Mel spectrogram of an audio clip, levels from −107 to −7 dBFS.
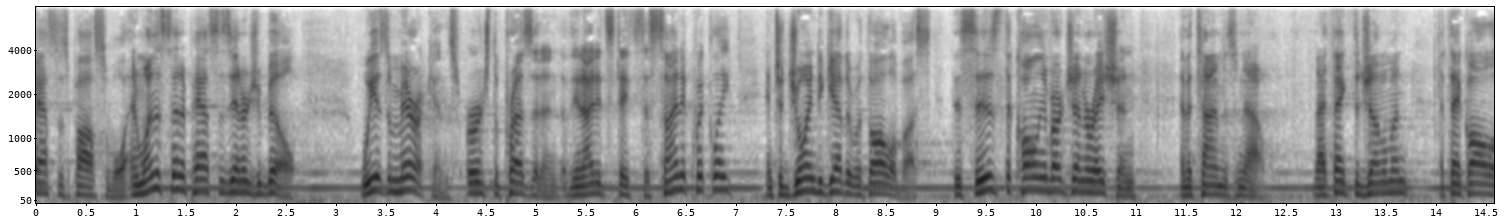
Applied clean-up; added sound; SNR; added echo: none; Brass instrument; 16 dB; none.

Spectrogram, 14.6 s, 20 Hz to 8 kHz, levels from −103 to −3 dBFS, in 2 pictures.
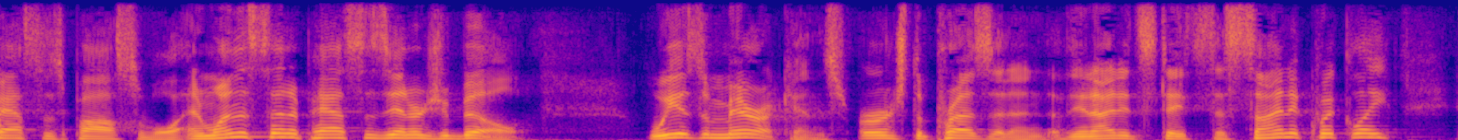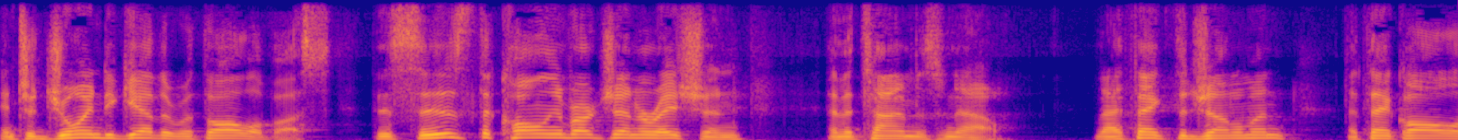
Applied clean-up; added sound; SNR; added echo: neural mask model DeepFilterNet 3.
